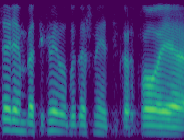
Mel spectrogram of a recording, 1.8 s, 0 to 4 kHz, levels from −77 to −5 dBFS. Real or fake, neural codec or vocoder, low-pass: fake; autoencoder, 48 kHz, 32 numbers a frame, DAC-VAE, trained on Japanese speech; 3.6 kHz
